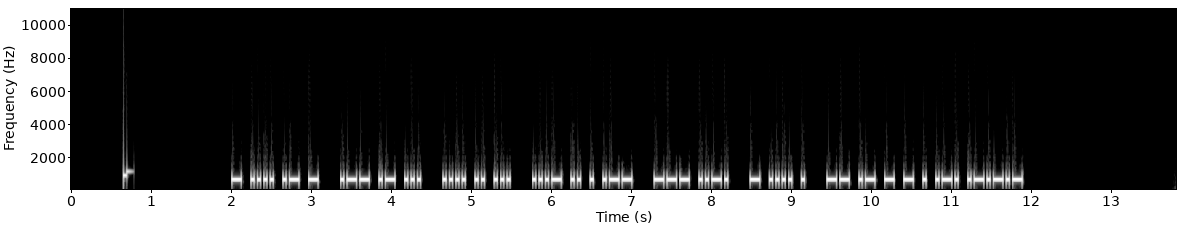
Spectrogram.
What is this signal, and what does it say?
Morse code, heard as a keyed tone, about 30 wpm, 700 Hz. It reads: THAT WAS HIS VIEW OF THE MATTER.
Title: Sentences from Top 1000 Words - Review Part 6 - 30wpm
